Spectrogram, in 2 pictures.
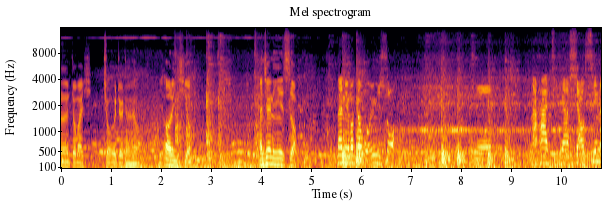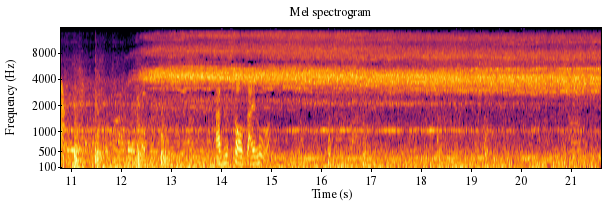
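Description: A train's wheels clatter on the rails.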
